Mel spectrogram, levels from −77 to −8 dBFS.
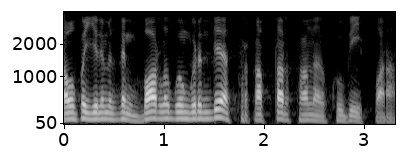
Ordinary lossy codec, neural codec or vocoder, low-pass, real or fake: none; codec, 44.1 kHz, 7.8 kbps, Pupu-Codec; 3.6 kHz; fake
